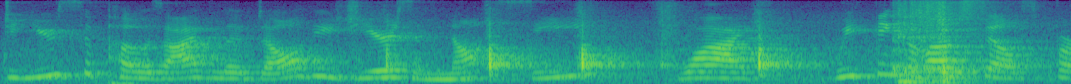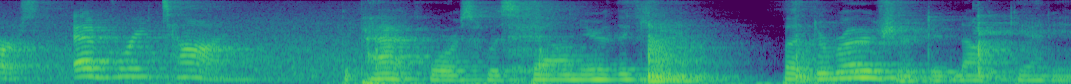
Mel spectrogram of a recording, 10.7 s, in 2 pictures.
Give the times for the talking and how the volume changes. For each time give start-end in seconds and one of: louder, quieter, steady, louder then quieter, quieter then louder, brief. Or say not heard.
0.0-10.6 steady.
